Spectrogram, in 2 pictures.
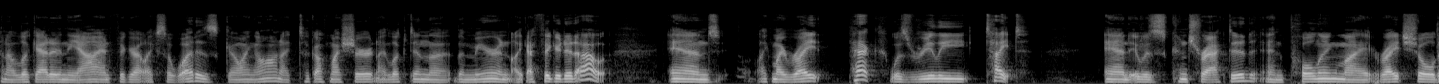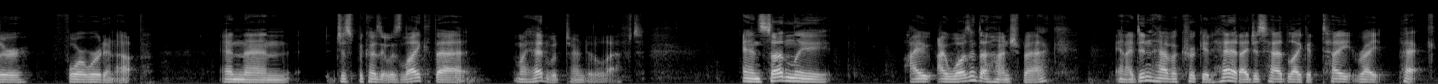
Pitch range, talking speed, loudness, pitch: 115-135 Hz, 190 wpm, -22 LUFS, 120 Hz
